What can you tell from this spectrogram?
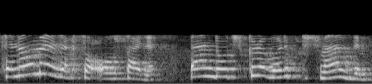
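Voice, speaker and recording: Over clear background noise, a woman uses a put-on character voice pitched extremely high, going at a moderate pace. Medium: read story. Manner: sly.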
